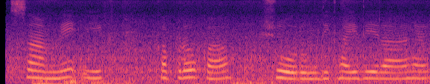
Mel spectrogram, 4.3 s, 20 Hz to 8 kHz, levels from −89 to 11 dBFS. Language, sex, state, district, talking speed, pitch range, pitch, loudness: Hindi, female, Punjab, Pathankot, 125 wpm, 225-245 Hz, 235 Hz, -15 LUFS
